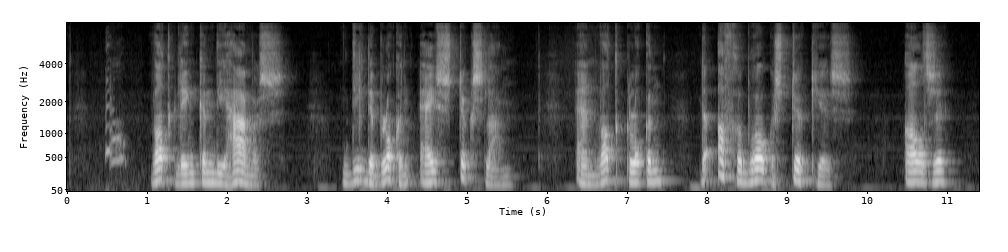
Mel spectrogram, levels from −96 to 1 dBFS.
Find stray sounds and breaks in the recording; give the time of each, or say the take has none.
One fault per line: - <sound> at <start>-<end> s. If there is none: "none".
- bark at 0.5-0.8 s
